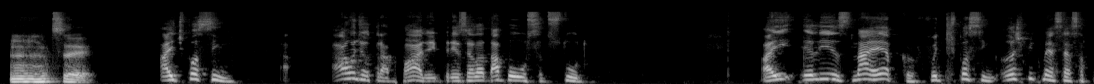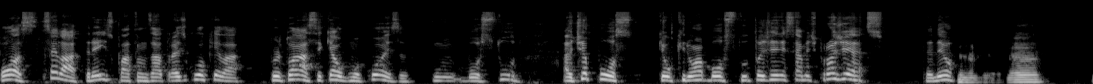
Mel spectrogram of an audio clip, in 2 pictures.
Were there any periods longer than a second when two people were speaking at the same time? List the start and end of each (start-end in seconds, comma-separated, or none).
none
